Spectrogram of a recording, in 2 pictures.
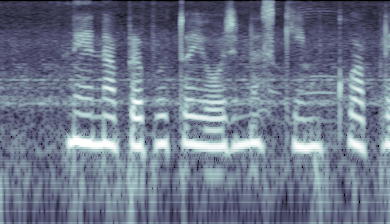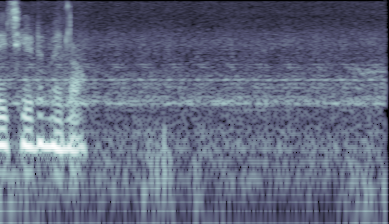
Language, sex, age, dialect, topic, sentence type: Telugu, female, 18-24, Utterandhra, banking, question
